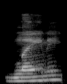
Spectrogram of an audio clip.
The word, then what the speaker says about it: Lannie: Lainey, L-A-N-N-I-E, Creeman, K-R-E-M-I-N.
